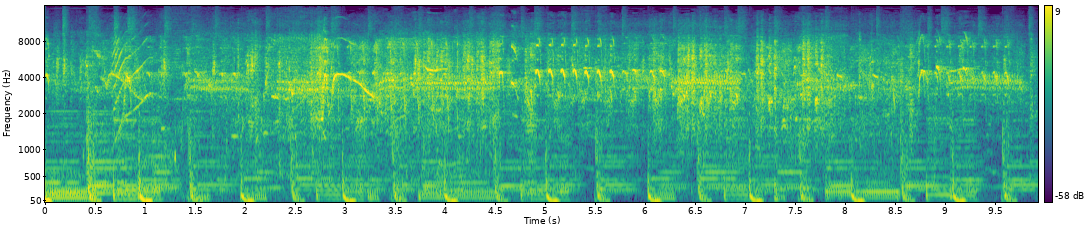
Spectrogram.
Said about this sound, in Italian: Quello che avete sentito è uno stormo di uccelli che vola.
